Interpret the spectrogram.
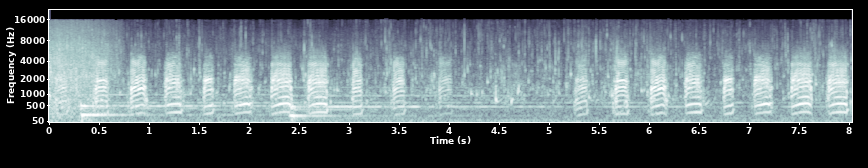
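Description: Ducks quacking over and over, a quick run of short calls about three a second.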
